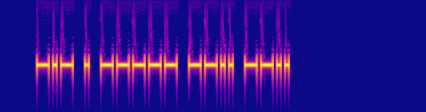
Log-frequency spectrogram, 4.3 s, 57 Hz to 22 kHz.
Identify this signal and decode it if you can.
Morse code, heard as a keyed tone, about 38 wpm, 700 Hz. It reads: KE0ZZ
